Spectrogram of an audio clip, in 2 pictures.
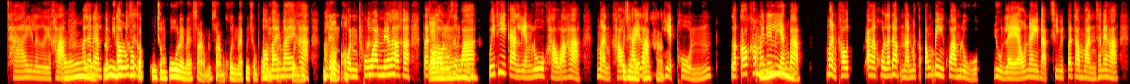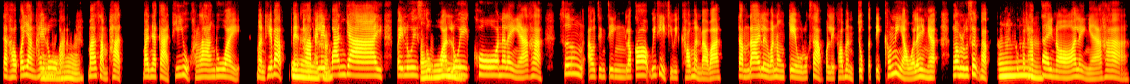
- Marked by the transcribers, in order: laughing while speaking: "อ๋อ"; other background noise
- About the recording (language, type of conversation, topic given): Thai, podcast, เราควรเลือกติดตามคนดังอย่างไรให้ส่งผลดีต่อชีวิต?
